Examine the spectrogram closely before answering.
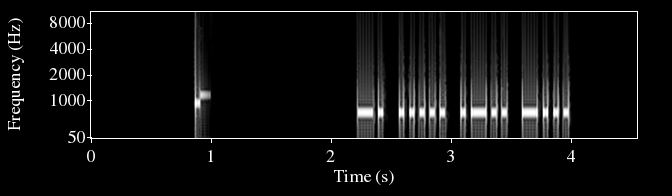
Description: Morse code, heard as a keyed tone, about 28 wpm, 700 Hz. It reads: N5LB
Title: Easy Call Signs - 28wpm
